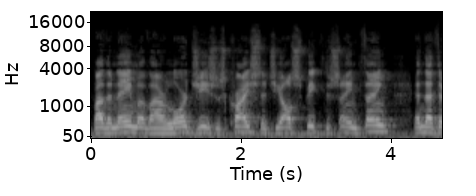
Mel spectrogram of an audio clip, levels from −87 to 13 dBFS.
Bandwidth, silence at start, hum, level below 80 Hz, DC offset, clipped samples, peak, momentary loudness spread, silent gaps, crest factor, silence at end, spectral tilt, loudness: 14.5 kHz; 0 s; none; -58 dBFS; under 0.1%; under 0.1%; -16 dBFS; 8 LU; none; 16 dB; 0 s; -5 dB/octave; -32 LUFS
